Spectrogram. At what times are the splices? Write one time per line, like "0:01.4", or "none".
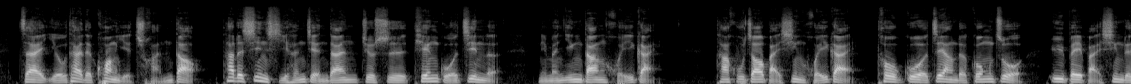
0:02.2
